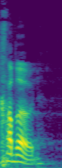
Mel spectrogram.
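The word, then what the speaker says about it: chabod (כָּבוֹד): It's pronounced this way. It's called chabod. Everybody say it with me, chabod. Chabod. You got to get that like teenage angst in there, the ch.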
